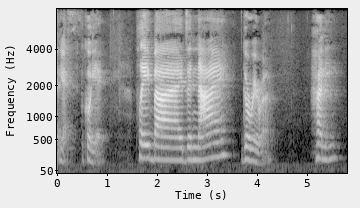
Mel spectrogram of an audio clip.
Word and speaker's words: Okoye: Okoye.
